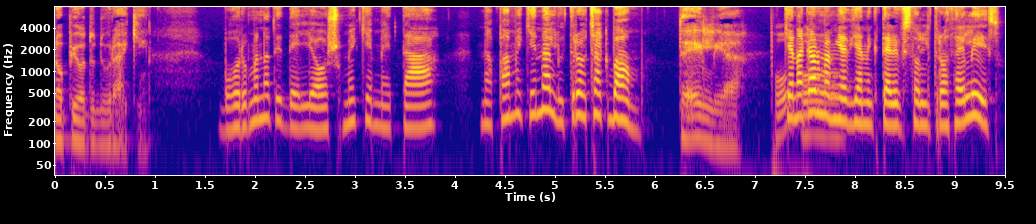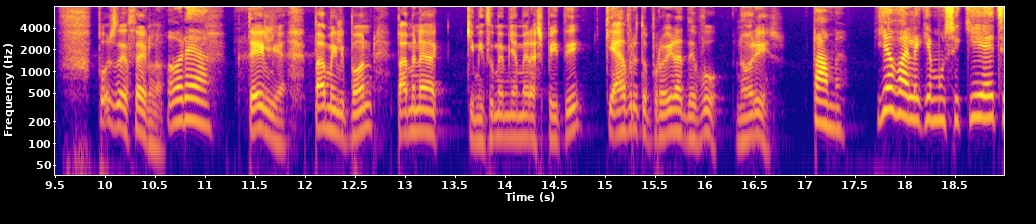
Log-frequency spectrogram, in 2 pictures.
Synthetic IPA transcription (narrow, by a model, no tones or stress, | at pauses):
o̞piot̪ud̪uɾɐ̰cḭ | bo̞ɾume̞nɐt̪ind̪e̞ʎo̞sume̞ce̞me̞t̪ɐ | nɐpɐme̞ce̞nɐlit̪ɾo̞t͡sɐkbɐm | t̪eliɐ̰ | pce̞nɐkɐnume̞mɲɐðʝɐnikt̪e̞ɾefsist̪o̞lut̪ɾoθe̞lispo̞zðeθe̞lo̰o̞ɾe̞ɐt̪e̞liɐpɐme̞lipo̞npɐmenɐ | cimiθume̞mɲɐme̞ɾɐspit̪i | ceɐvɾiot̪o̞pɾo̞iɾɐnd̪e̞vuno̞ɾis | pɐme̞ | ʝɐvɐlice̞musicie̞t͡si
